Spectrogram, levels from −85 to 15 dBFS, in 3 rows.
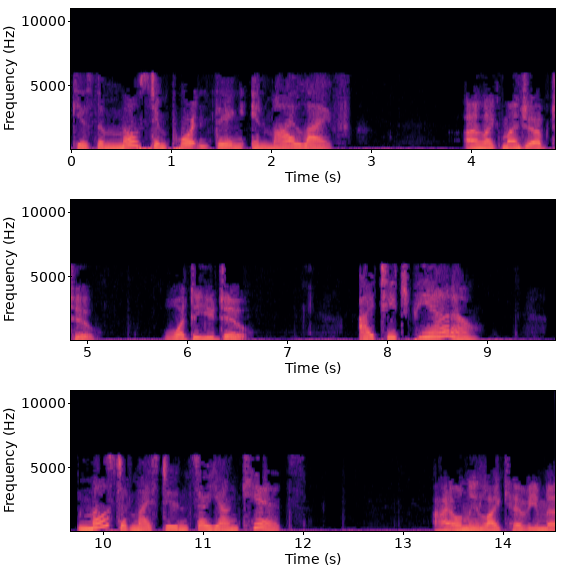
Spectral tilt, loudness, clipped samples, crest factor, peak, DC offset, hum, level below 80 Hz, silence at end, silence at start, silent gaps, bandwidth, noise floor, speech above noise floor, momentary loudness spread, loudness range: -7 dB/octave; -20 LUFS; under 0.1%; 14 dB; -6 dBFS; under 0.1%; none; -36 dBFS; 0 s; 0 s; none; 6.2 kHz; -51 dBFS; 32 dB; 7 LU; 3 LU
